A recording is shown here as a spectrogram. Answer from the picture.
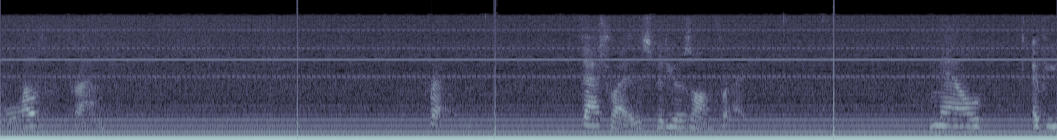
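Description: Loud, steady low electrical mains hum in the recording, with a few brief untranscribed vocal sounds from a person close to the microphone.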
